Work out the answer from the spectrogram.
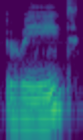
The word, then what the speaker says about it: read: here in this box we put read because the pronunciation rhymes with the rest fed led by red and we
